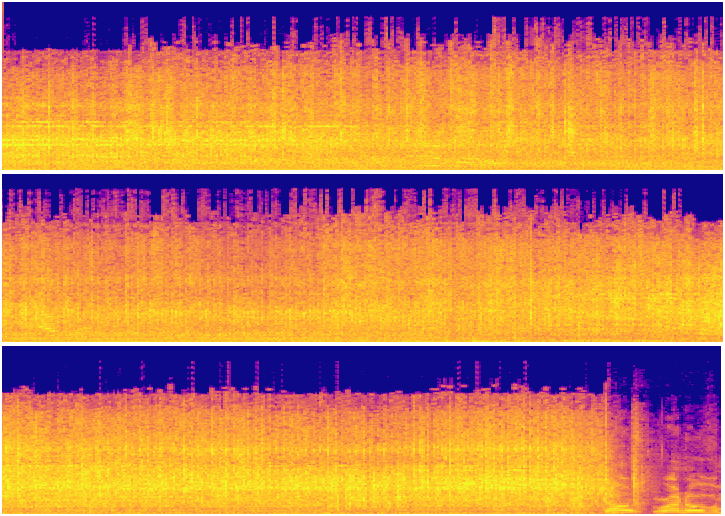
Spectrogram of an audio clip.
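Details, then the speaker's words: Old lawn mower with a bent blade shaft, possibly flooded after being tipped on its side: it chugs unevenly with a wavering note and a thump, then sags and stalls; afterwards it seems to have no compression, cause unclear. "that didn't last too long but that doesn't sound good did you hear that did you hear that thump I heard a thump"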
